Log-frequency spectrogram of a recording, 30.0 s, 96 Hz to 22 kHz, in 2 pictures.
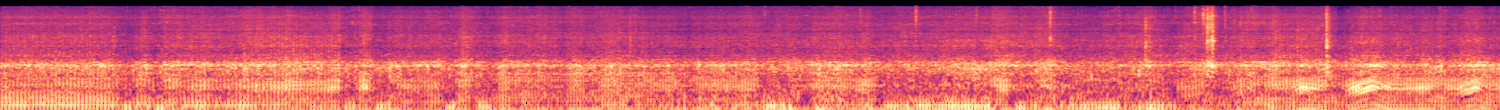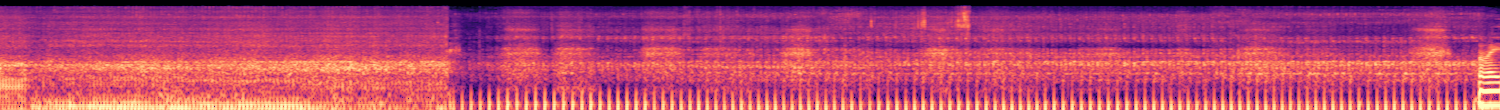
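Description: Royal Enfield Himalayan's 411 cc single-cylinder engine running steadily while the bike rides a dirt and gravel trail. About twenty seconds in the sound settles into a quieter, more even engine note as the bike slows.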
